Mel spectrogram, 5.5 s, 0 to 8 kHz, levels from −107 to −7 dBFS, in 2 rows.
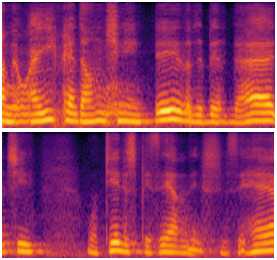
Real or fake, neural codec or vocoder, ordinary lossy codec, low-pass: fake; codec, 16 kHz, 0.5 kbps, FunCodec, trained on Chinese and English, 25 frames a second; none; none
